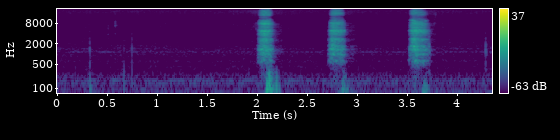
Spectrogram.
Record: {"exhalation_length": "4.4 s", "exhalation_amplitude": 2614, "exhalation_signal_mean_std_ratio": 0.37, "survey_phase": "alpha (2021-03-01 to 2021-08-12)", "age": "18-44", "gender": "Female", "wearing_mask": "No", "symptom_fatigue": true, "symptom_onset": "13 days", "smoker_status": "Never smoked", "respiratory_condition_asthma": true, "respiratory_condition_other": false, "recruitment_source": "REACT", "submission_delay": "1 day", "covid_test_result": "Negative", "covid_test_method": "RT-qPCR"}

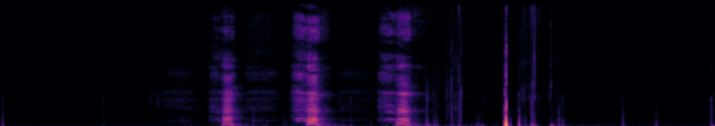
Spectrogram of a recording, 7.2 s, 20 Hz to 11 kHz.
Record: {"exhalation_length": "7.2 s", "exhalation_amplitude": 21118, "exhalation_signal_mean_std_ratio": 0.17, "survey_phase": "beta (2021-08-13 to 2022-03-07)", "age": "65+", "gender": "Male", "wearing_mask": "No", "symptom_none": true, "smoker_status": "Ex-smoker", "respiratory_condition_asthma": false, "respiratory_condition_other": false, "recruitment_source": "REACT", "submission_delay": "3 days", "covid_test_result": "Negative", "covid_test_method": "RT-qPCR"}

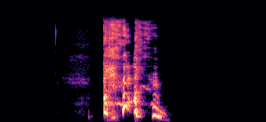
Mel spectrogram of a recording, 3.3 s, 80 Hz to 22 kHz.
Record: {"cough_length": "3.3 s", "cough_amplitude": 32684, "cough_signal_mean_std_ratio": 0.34, "survey_phase": "beta (2021-08-13 to 2022-03-07)", "age": "65+", "gender": "Female", "wearing_mask": "No", "symptom_none": true, "smoker_status": "Never smoked", "respiratory_condition_asthma": false, "respiratory_condition_other": false, "recruitment_source": "REACT", "submission_delay": "3 days", "covid_test_result": "Negative", "covid_test_method": "RT-qPCR", "influenza_a_test_result": "Negative", "influenza_b_test_result": "Negative"}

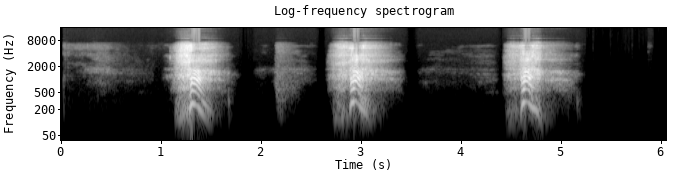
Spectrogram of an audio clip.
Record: {"exhalation_length": "6.1 s", "exhalation_amplitude": 32768, "exhalation_signal_mean_std_ratio": 0.3, "survey_phase": "beta (2021-08-13 to 2022-03-07)", "age": "45-64", "gender": "Male", "wearing_mask": "No", "symptom_none": true, "smoker_status": "Never smoked", "respiratory_condition_asthma": false, "respiratory_condition_other": false, "recruitment_source": "REACT", "submission_delay": "0 days", "covid_test_result": "Negative", "covid_test_method": "RT-qPCR", "influenza_a_test_result": "Negative", "influenza_b_test_result": "Negative"}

